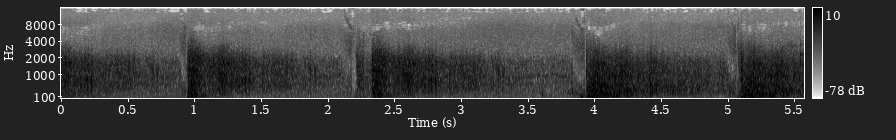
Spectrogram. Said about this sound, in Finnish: Ne ampuvat.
